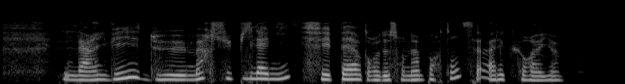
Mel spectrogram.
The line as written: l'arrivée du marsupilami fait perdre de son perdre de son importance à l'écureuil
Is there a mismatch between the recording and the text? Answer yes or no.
yes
